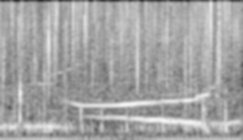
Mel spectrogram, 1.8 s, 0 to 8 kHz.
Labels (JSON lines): {"label": "biophony", "recorder": "SoundTrap 300"}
